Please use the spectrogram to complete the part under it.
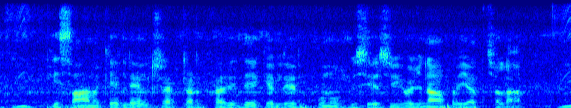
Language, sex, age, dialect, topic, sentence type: Maithili, male, 46-50, Eastern / Thethi, agriculture, statement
